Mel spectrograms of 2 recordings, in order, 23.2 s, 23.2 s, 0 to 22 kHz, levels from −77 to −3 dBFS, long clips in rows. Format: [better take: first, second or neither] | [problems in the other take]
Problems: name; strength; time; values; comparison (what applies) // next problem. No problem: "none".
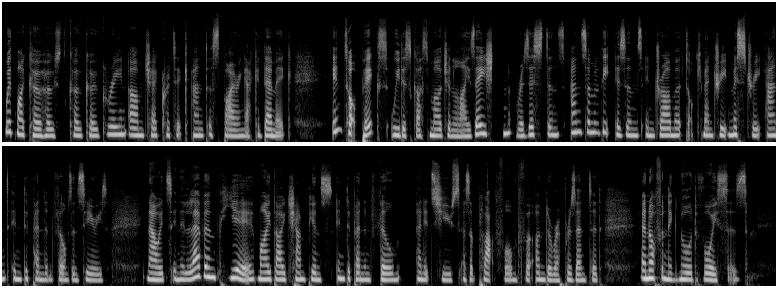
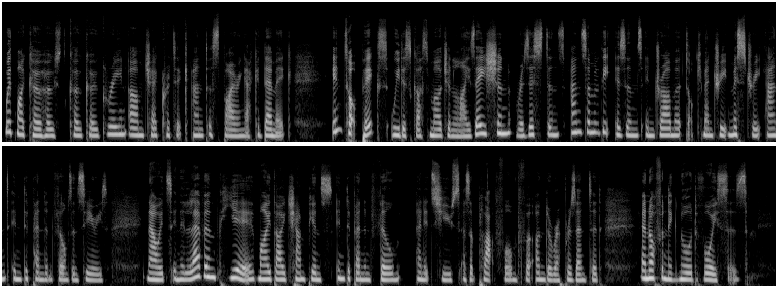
second | audio cutting out; at 7.5 s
